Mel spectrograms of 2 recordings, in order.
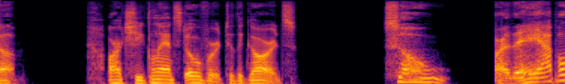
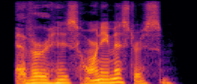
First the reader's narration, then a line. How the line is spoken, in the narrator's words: he sighed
